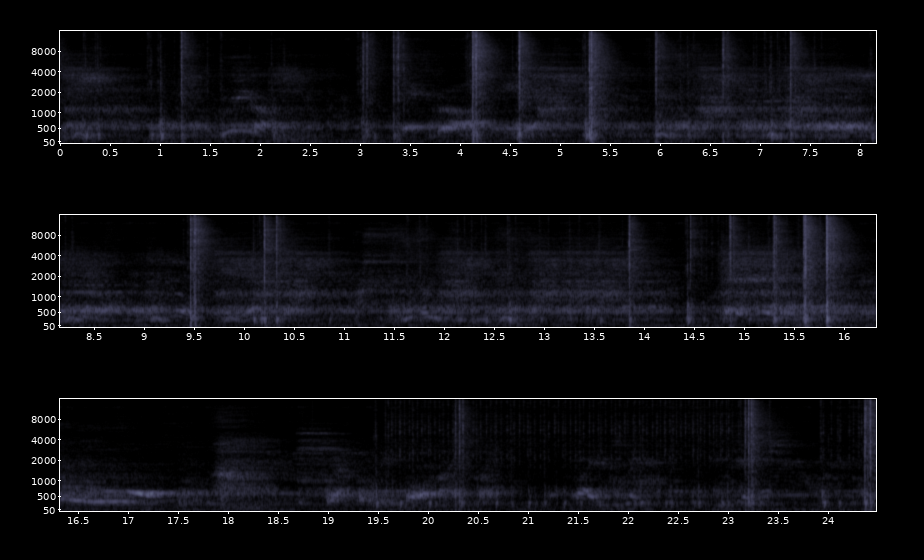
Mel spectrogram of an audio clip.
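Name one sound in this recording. Arcade buttons click and clatter under quick presses.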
